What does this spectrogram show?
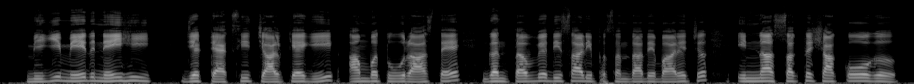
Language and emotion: Dogri, surprised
